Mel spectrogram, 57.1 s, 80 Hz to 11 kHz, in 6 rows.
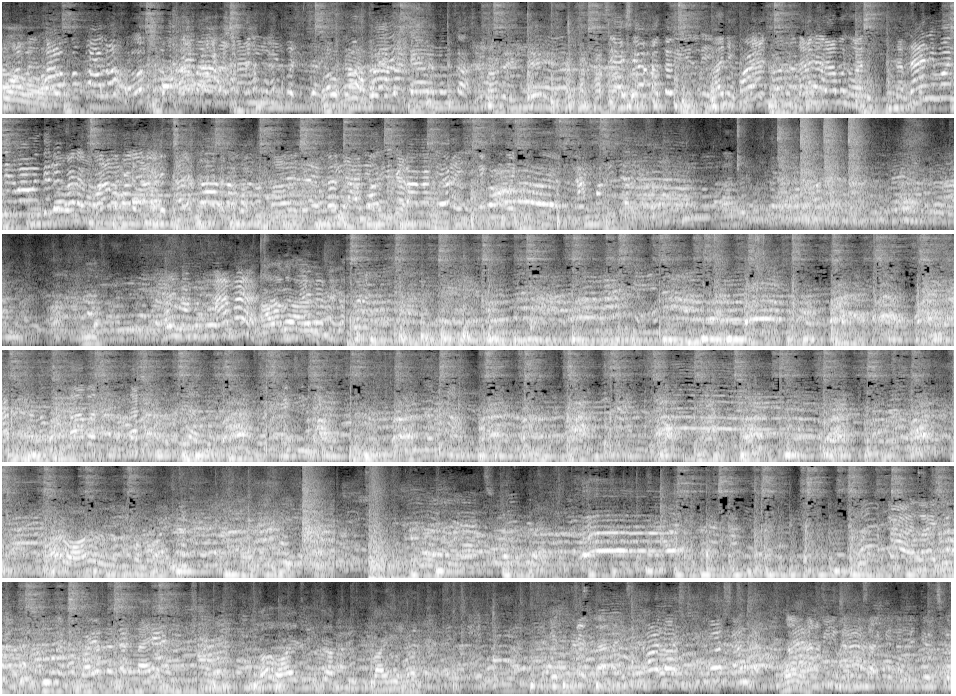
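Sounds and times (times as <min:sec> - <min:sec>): overlapping chatter: 0:00.0 - 0:57.0
people talking at once: 0:00.0 - 0:57.0
low music beat: 0:41.8 - 0:44.0.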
